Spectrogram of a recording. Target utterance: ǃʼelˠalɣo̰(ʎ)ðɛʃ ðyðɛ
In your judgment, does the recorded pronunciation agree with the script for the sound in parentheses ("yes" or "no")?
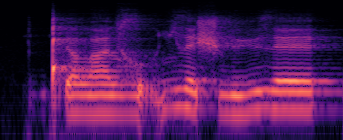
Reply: yes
